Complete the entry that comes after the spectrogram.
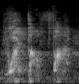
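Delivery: harsh, rasped mock scream; hammed-up furious outburst; imitated screaming rant. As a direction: rasp it out like a man losing his temper. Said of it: "he was screaming at this point".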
